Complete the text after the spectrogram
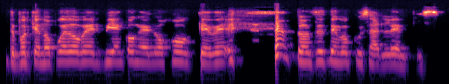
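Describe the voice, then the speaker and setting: A woman with a slight foreign accent in her Spanish, giving an emotional, grateful personal testimony on a video call, halting with many restarts. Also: mid-range voice, steady tone, dry recording. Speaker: webinar participant. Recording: dry, muffled video call audio.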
